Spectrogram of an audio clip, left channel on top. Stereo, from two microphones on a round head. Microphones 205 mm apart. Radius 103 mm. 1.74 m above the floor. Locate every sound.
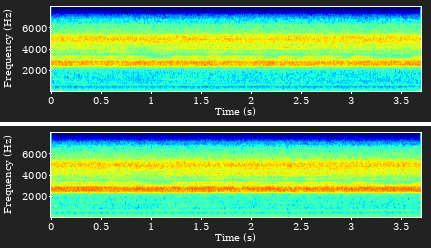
0.0 s an insect: 5° left (ahead or behind), 1.0 m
